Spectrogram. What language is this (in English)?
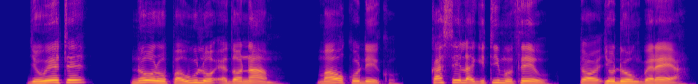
Luo (Kenya and Tanzania)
